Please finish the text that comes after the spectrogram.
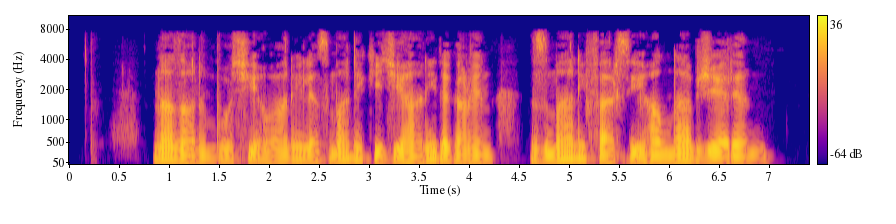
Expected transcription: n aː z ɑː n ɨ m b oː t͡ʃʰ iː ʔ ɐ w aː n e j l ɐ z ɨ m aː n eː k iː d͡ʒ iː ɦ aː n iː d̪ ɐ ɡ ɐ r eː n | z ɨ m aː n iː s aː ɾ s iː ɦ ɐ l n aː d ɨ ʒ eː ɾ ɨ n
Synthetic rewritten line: n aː z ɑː n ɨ m b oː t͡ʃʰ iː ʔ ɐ w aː n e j l ɐ z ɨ m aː n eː k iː d͡ʒ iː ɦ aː n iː d̪ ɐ ɡ ɐ r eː n | z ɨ m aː n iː f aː ɾ s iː ɦ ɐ l n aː b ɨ ʒ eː ɾ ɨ n

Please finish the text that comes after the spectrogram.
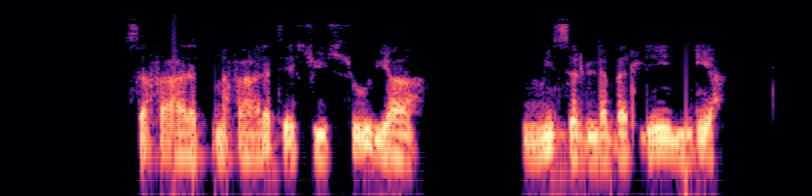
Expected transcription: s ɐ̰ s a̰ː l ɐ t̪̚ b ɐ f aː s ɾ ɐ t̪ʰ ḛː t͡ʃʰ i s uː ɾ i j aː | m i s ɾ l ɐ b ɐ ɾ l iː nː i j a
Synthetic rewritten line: s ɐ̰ f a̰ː ɾ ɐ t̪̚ m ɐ f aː ɾ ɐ t̪ʰ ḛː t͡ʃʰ i s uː ɾ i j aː | m i s ɾ l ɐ b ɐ ɾ l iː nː i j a

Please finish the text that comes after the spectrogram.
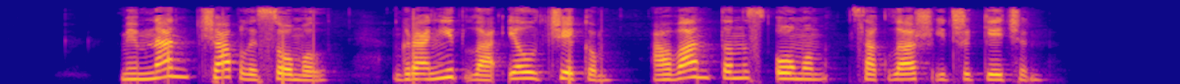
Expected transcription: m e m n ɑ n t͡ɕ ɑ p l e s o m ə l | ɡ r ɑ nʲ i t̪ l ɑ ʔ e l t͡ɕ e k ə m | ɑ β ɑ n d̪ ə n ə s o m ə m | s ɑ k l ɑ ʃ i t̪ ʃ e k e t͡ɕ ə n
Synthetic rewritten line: m e m n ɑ n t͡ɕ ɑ p l e s o m ə l | ɡ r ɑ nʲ i t̪ l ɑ ʔ e l t͡ɕ e k ə m | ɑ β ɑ n t̪ ə n ə s o m ə m | s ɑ k l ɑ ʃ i t̪ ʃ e k e t͡ɕ ə n

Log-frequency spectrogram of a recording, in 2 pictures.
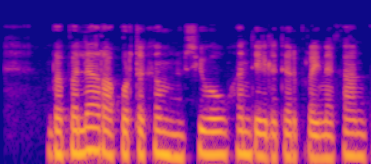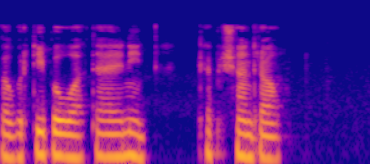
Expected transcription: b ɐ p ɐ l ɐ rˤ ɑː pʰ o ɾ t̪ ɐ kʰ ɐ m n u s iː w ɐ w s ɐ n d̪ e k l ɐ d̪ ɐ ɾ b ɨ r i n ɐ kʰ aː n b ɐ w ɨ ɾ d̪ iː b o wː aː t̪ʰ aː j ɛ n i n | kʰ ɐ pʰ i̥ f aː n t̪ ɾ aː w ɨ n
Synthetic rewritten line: b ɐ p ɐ l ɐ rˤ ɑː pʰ o ɾ t̪ ɐ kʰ ɐ m n u s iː w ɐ w h ɐ n d̪ e k l ɐ d̪ ɐ ɾ b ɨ r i n ɐ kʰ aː n b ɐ w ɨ ɾ d̪ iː b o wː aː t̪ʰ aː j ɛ n i n | kʰ ɐ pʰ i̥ ʃ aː n d̪ ɾ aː w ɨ n

